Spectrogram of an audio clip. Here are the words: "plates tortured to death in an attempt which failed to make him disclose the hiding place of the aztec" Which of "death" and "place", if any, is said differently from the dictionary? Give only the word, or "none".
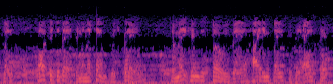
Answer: none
